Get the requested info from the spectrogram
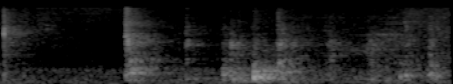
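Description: Felt-tip marker handled and drawn on paper: a few short, soft scratches and clicks.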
